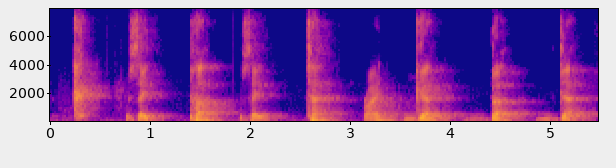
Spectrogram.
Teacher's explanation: There's a full block of the airstream and then a sudden release. So there is a puff of air coming from the mouth. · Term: plosive sounds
